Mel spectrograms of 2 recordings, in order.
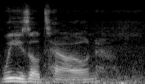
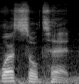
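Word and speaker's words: Weselton: the Duke of wlon everyone else pronounces it as Weasel Town but it's the Duke of westleton and right when we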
